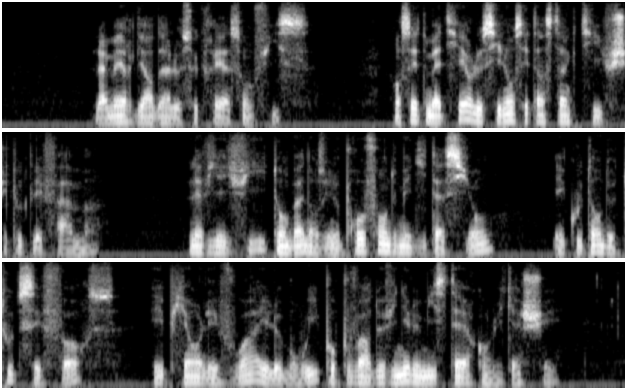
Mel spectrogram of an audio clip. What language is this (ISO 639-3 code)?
fra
